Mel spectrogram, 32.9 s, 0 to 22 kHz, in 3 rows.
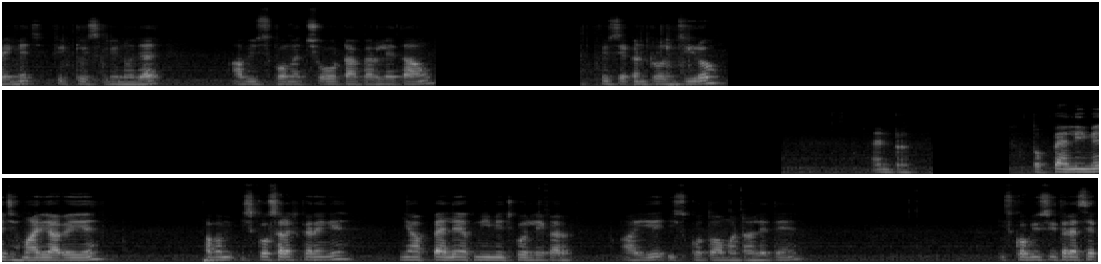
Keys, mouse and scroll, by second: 2.9 ctrl+0, 7.2 ctrl+0, 8.0 click, 9.3 shift+click, 12.1 shift+click, 13.3 click, 14.7 shift+click, 20.2 click, 29.8 click, 31.1 click.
